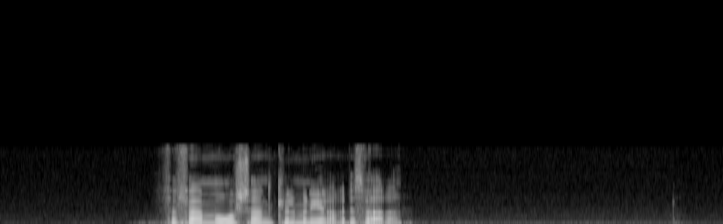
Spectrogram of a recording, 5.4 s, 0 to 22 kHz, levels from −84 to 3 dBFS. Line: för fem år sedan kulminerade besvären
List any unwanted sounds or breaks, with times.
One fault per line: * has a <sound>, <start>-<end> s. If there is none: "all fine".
all fine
